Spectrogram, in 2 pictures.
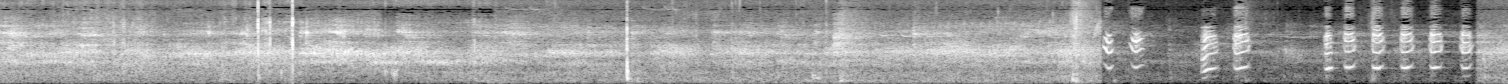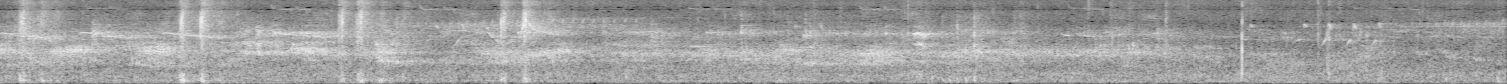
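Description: Wild turkey gobbling: rapid, rattling bursts around the middle, in two runs over a few seconds. A few sharp ticks are scattered through the rest.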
